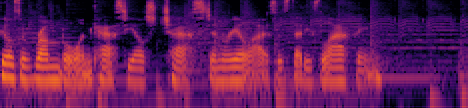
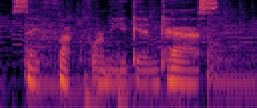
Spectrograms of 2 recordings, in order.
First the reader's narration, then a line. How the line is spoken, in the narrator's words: He lets go of Cass's earlobe long enough to whisper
